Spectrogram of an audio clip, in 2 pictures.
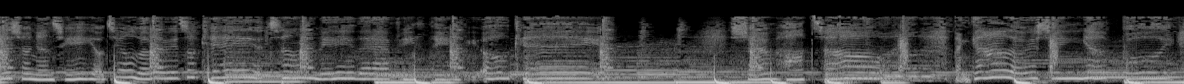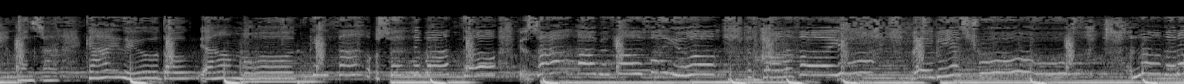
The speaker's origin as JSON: {"language": "Cantonese", "town": "Tuen Mun", "region": "New Territories", "country": "Hong Kong", "said": "譬如我都係屯門人"}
